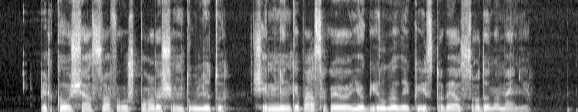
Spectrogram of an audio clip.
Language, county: Lithuanian, Vilnius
